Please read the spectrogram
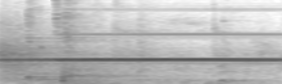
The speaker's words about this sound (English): When Vincenti touches Spear with her épée, she earns a point and a buzzer sounds.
